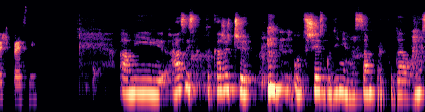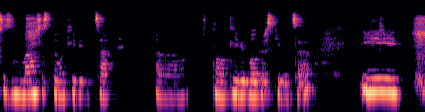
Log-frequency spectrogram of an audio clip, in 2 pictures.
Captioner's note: foreign Language Spoken; foreign Language followed by English Interpreter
